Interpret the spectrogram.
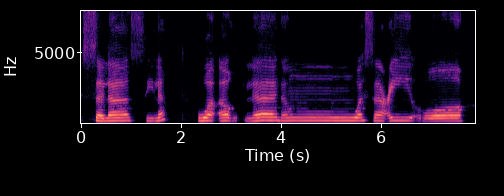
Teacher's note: سین میں سیٹی والی آواز ہوگی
